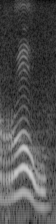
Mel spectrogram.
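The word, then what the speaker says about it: ρ: yang ketiga massa jenis lambang besaran turunan nya mirip huruf P tapi ini dibaca row rumusnya atau rumus yang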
